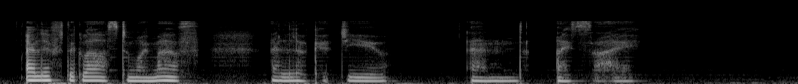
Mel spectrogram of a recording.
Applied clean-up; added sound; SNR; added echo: neural separator model SepFormer DNS4.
